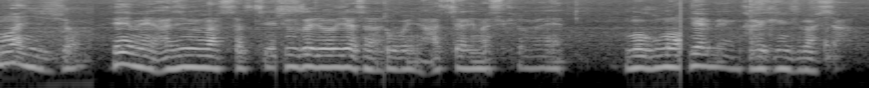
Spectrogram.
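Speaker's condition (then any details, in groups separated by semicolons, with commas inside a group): Tongue cancer, partial glossectomy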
